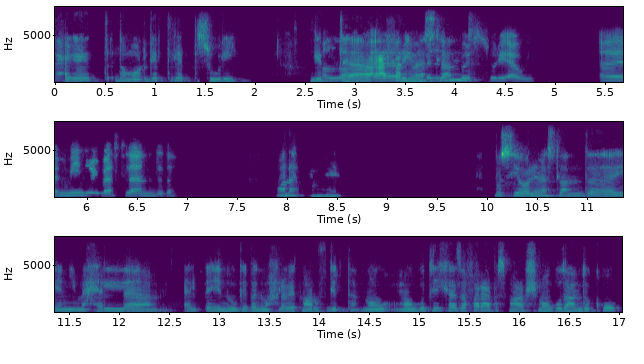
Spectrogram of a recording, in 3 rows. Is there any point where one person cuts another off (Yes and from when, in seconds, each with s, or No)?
Yes, from 2.7 s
